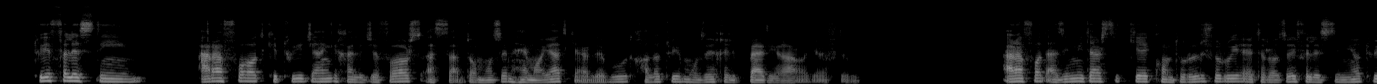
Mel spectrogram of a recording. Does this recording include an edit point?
no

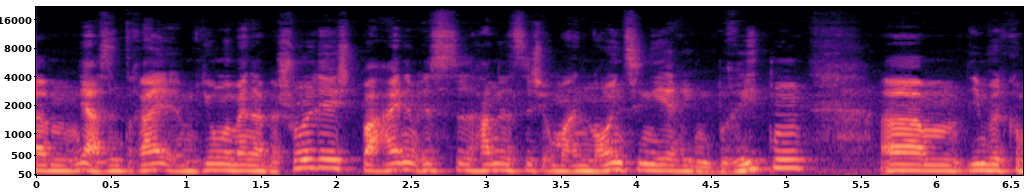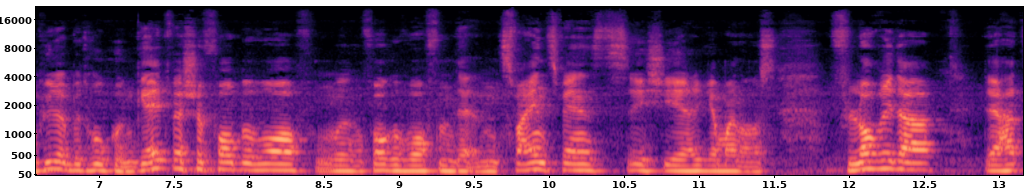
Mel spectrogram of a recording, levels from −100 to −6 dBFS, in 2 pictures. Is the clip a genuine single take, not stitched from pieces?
yes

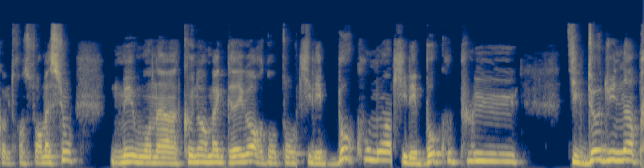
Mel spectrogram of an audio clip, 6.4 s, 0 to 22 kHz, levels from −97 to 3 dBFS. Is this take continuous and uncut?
no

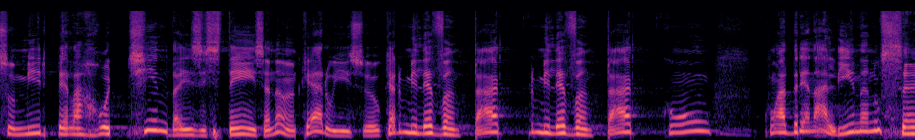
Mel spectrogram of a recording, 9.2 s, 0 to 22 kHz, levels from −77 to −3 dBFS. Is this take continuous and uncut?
no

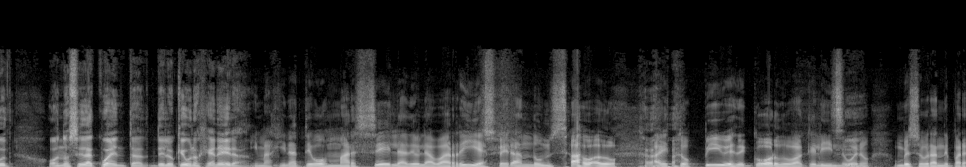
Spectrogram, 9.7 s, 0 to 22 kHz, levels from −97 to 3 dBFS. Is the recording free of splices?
yes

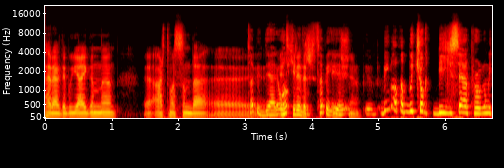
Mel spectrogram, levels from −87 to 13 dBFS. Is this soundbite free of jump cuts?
no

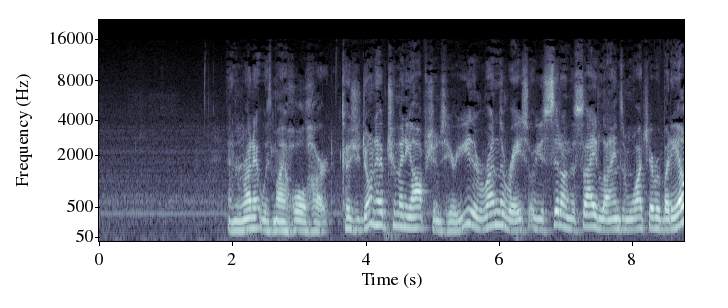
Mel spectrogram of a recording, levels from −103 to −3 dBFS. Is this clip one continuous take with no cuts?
no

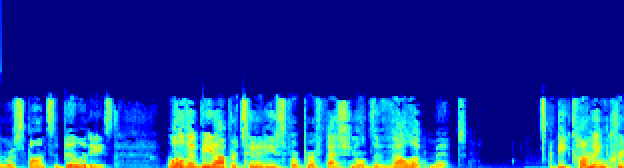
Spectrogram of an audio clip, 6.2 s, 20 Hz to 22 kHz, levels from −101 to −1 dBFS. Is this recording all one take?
yes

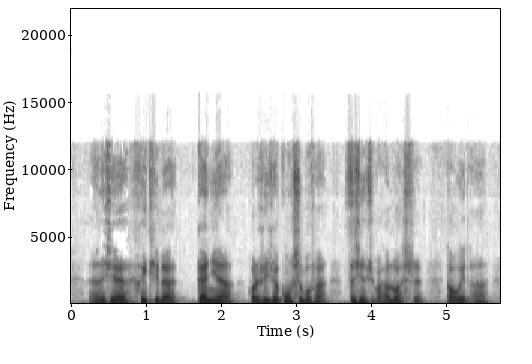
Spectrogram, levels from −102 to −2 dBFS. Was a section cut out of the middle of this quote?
no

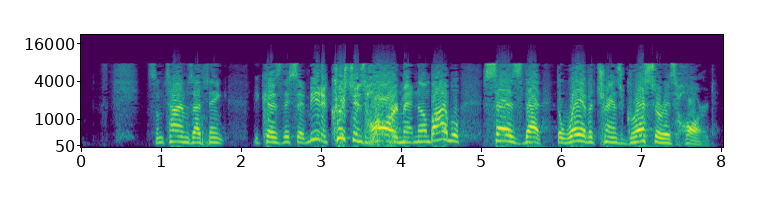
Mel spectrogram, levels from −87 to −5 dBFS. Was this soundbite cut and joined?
yes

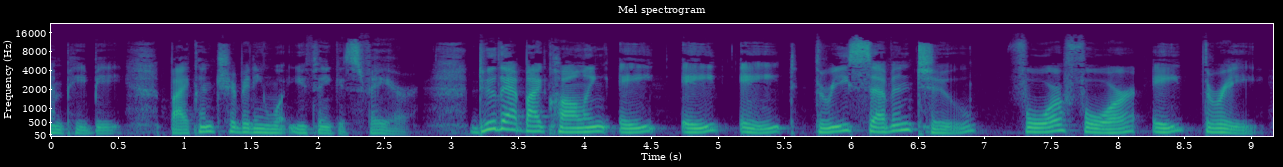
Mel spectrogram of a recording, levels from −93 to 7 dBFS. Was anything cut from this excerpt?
yes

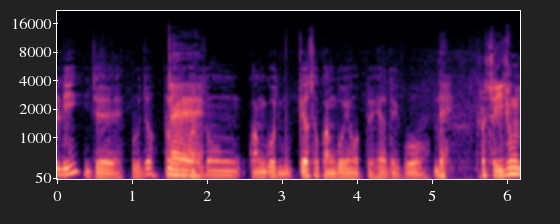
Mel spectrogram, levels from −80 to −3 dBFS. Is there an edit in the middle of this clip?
yes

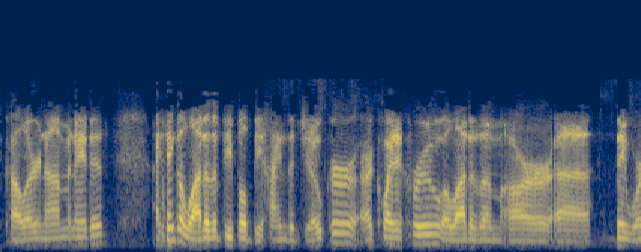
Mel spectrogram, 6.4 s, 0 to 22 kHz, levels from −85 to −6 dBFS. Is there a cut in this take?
yes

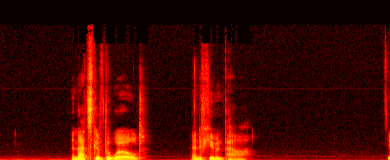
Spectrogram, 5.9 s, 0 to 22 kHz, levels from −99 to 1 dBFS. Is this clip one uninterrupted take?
no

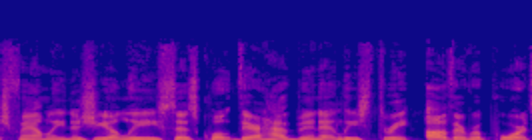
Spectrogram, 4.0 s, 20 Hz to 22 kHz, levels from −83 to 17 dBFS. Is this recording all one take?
yes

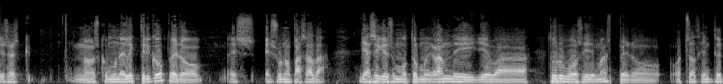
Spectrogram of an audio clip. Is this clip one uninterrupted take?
no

